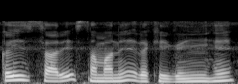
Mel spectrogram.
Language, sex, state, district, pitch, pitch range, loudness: Hindi, male, West Bengal, Alipurduar, 155 Hz, 145-190 Hz, -13 LUFS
